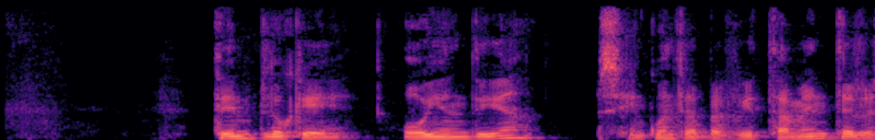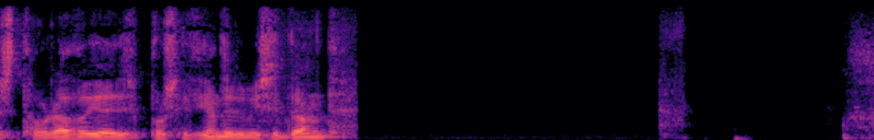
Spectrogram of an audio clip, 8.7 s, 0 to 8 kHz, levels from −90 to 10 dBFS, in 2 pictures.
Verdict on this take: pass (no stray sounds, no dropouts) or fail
pass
